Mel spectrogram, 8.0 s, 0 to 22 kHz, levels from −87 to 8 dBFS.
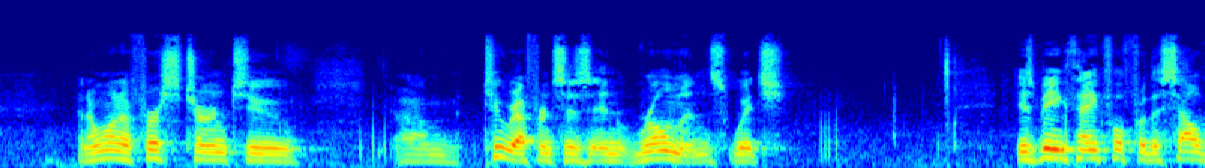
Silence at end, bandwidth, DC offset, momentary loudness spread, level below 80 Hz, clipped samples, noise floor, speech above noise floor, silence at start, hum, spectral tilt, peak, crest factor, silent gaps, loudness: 0 s; 10.5 kHz; under 0.1%; 18 LU; -60 dBFS; under 0.1%; -56 dBFS; 34 dB; 0.5 s; none; -6 dB/octave; -4 dBFS; 20 dB; none; -22 LUFS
